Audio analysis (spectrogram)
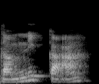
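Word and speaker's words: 갑니까: Nah, Jadinya dibacanya gamnika.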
